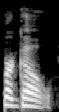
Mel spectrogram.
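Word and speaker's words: Bourgault: mean for for the burgo purchase um and Andrew that's how you say it bergo and I I say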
